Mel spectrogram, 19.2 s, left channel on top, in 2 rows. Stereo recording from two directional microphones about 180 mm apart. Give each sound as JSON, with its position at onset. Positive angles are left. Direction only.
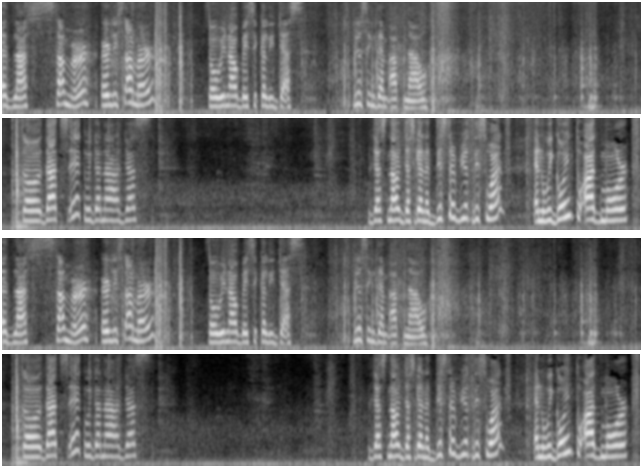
{"t": 0.0, "sound": "speech", "side_deg": 5}
{"t": 1.4, "sound": "a woman's voice", "side_deg": 20}
{"t": 6.4, "sound": "speech", "side_deg": 0}
{"t": 9.8, "sound": "speech", "side_deg": -5}
{"t": 15.0, "sound": "a woman's voice", "side_deg": 0}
